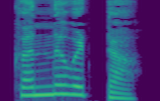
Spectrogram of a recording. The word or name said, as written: ಕನ್ನವಿಡು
